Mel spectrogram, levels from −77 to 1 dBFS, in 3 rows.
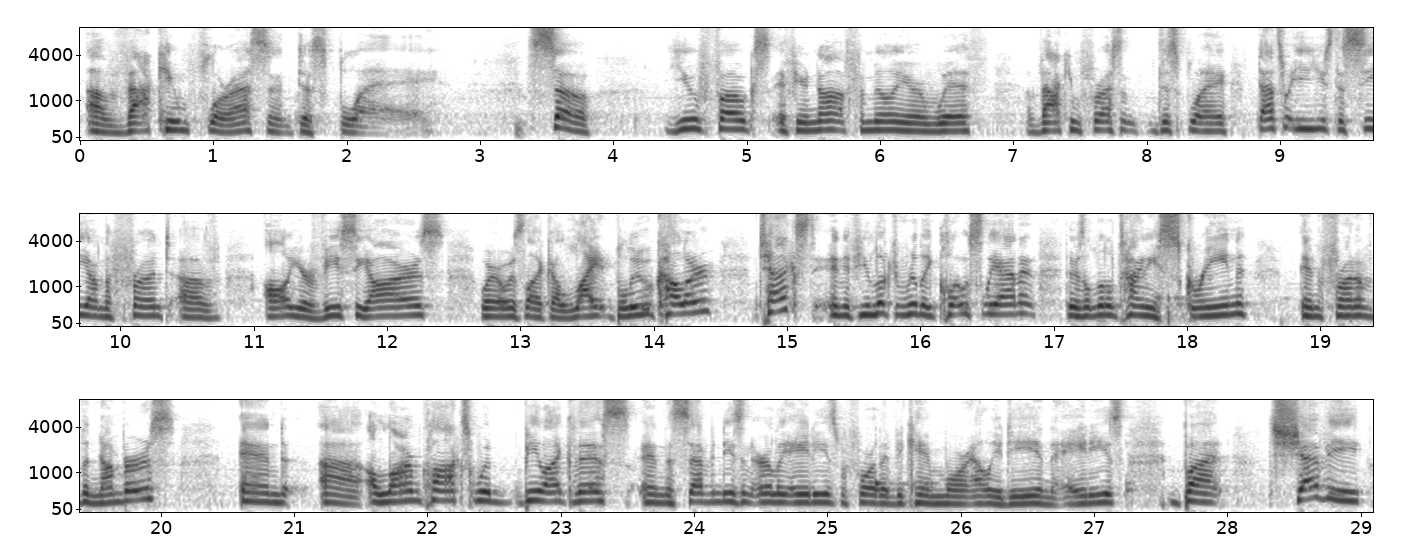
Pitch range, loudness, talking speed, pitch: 170-205 Hz, -22 LUFS, 165 wpm, 185 Hz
